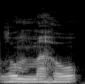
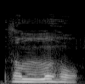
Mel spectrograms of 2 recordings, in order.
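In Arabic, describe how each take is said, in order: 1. تلي الميم حركة الفتحة. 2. تلي الميم حركة الضمة. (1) "ومع فتحها" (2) "مع ضم الميم"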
